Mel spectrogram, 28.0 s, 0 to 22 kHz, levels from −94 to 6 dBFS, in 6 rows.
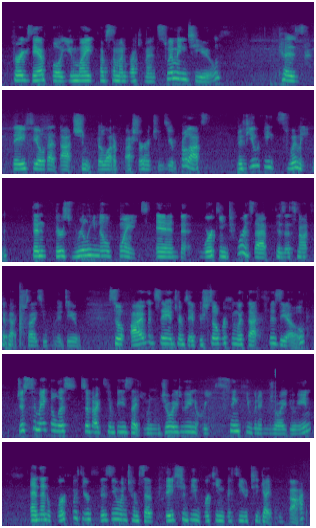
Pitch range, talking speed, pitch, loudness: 180-225 Hz, 220 wpm, 200 Hz, -37 LUFS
